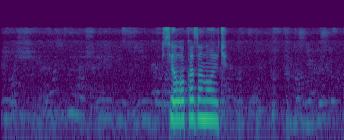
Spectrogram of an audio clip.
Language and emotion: Russian, neutral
